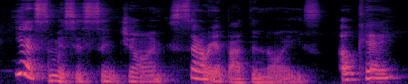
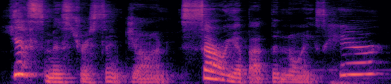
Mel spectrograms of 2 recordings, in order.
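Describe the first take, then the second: First: Said in the usual way. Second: Light Bajan dialect reply; a hint of Barbados speech, dutiful; Bajan accent. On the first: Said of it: "In plain English". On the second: Maid answering her mistress in Bajan dialect. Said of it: "this is Bajan dialect".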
